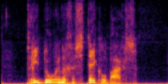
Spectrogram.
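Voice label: "driedoornige stekelbaars", Dutch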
